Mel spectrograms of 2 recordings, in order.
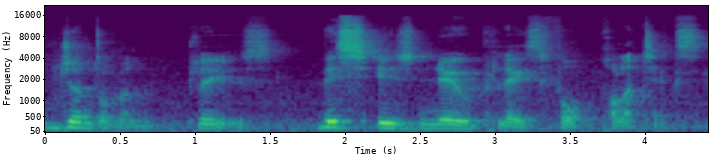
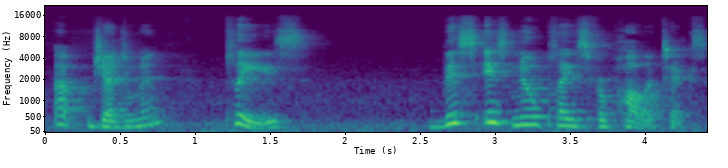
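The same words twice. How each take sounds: First: Low, slow American statesman; American accent. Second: Said in the usual way. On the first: Acted. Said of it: "this is even better". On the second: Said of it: "said an American accent".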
